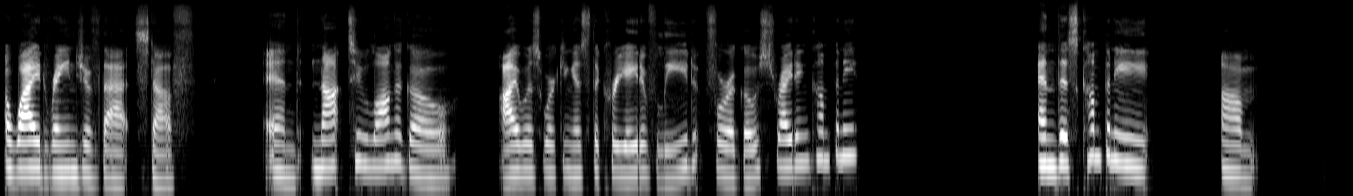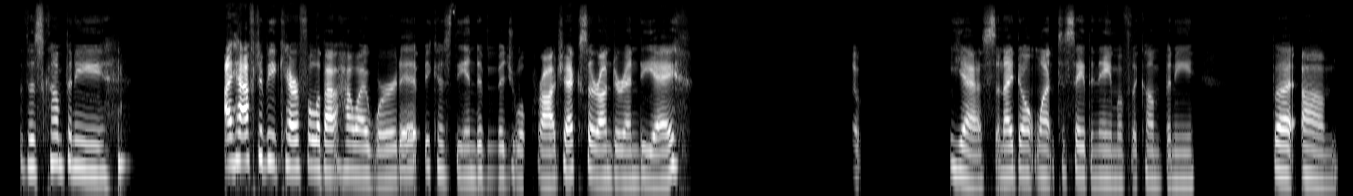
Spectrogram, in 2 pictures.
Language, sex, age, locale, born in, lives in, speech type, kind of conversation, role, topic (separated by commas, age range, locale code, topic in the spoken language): English, female, 25-29, en-US, United States, United States, conversation, podcast, guest, What lesson did you learn from failure?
